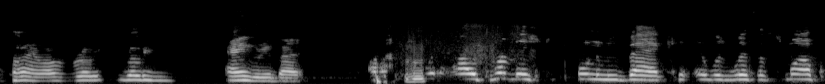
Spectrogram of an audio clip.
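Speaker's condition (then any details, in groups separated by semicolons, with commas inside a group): Cerebral palsy; slow speech, hard to use speech-to-text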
